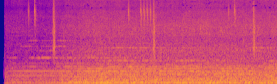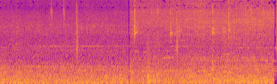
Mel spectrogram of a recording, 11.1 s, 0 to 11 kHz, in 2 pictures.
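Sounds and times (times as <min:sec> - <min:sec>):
gas burners roaring: 0:00.1 - 0:11.0.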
